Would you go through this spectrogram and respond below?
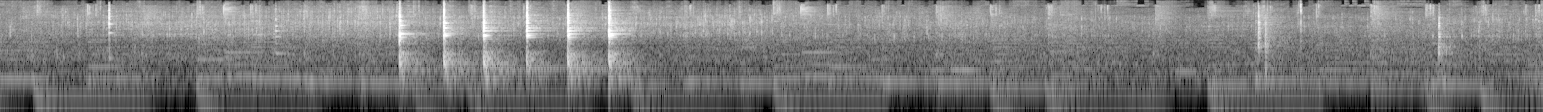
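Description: Marinated chicken pieces frying in a hot pan, a steady close sizzle with a burst of about six sharp spoon or spatula clacks against the pan partway through, then continuing crackle and occasional stirring knocks.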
